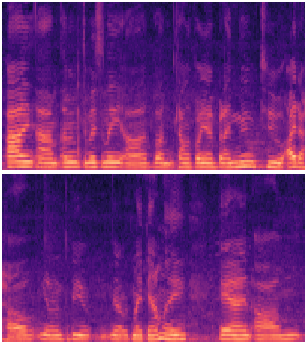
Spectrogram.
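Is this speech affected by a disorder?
Yes: deafness; hearing loss.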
